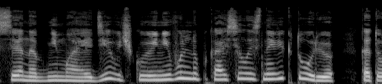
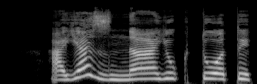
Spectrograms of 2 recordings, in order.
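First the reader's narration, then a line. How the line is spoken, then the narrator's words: Loud exclamation. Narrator (Russian): громко воскликнул Алекс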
